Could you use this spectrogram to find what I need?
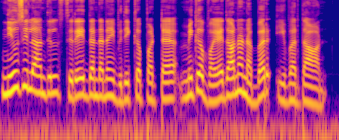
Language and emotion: Tamil, neutral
